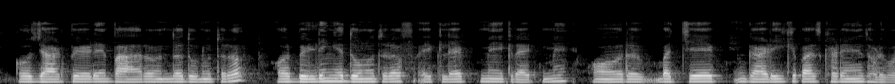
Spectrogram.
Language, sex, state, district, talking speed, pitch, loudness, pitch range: Hindi, male, West Bengal, Purulia, 185 wpm, 130 Hz, -17 LUFS, 125-130 Hz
